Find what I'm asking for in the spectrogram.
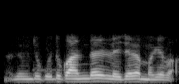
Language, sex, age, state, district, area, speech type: Manipuri, male, 18-30, Manipur, Churachandpur, rural, conversation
